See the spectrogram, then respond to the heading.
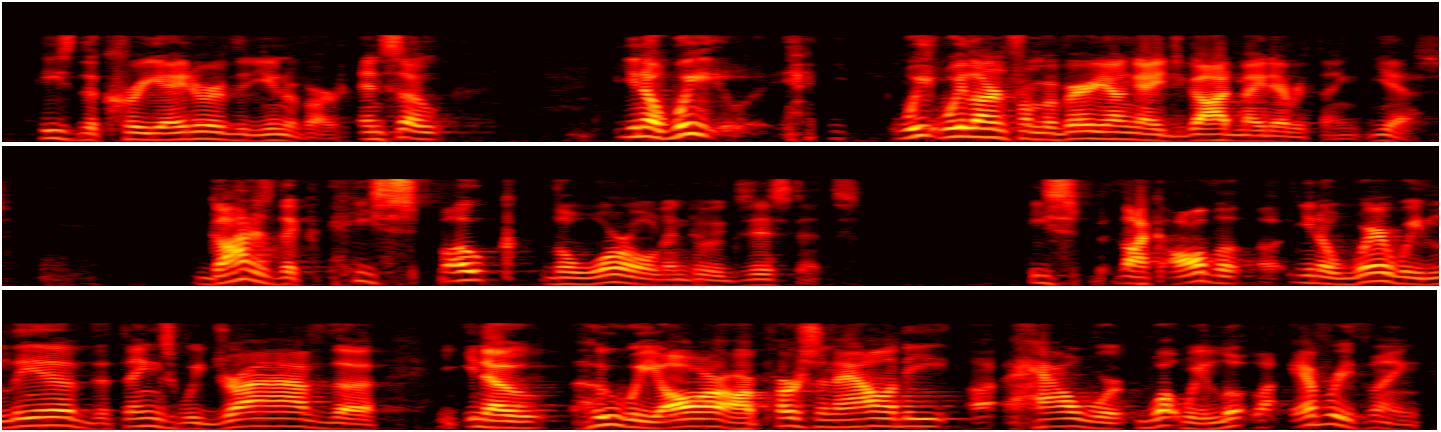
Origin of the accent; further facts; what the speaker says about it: Gilbert, Louisiana, United States; also born or lived in Ruston, Louisiana; I grew up in Gilbert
